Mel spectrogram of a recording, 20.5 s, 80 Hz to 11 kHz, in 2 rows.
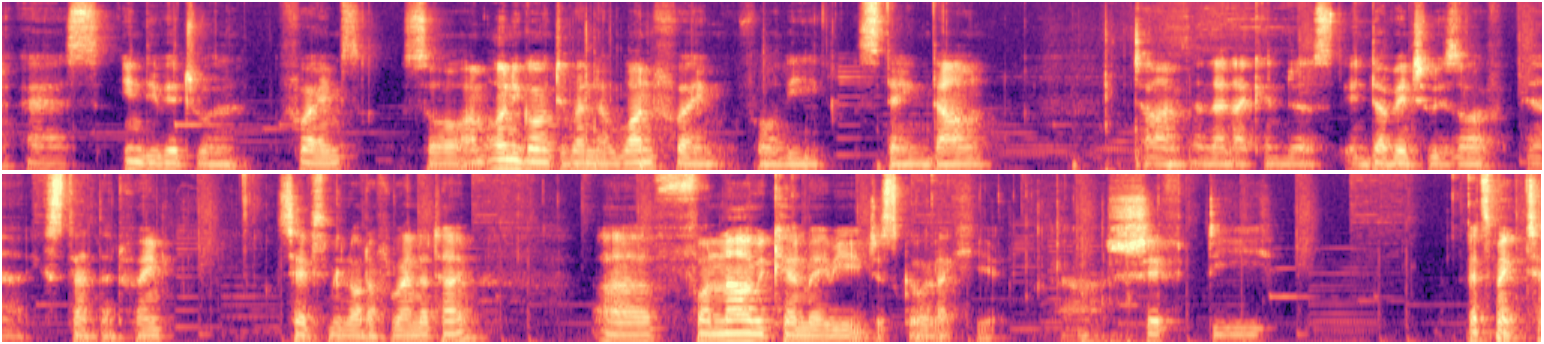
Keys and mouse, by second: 3.9 shift+middle drag, 5.0 middle click, 7.5 shift+middle drag, 15.5-16.5 drag, 17.6 shift+d, 19.9 click.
